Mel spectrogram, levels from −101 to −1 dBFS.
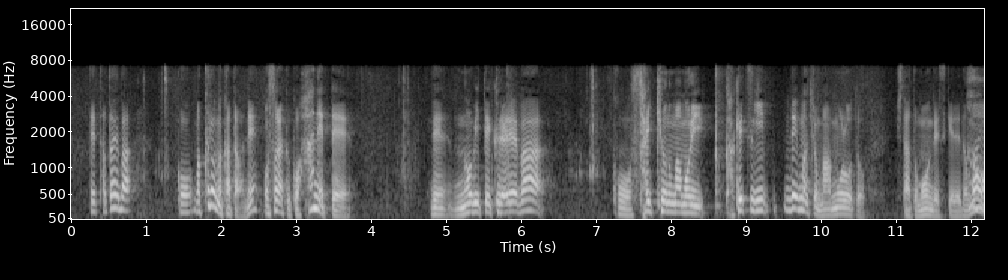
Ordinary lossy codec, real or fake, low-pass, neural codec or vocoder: none; real; 7.2 kHz; none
